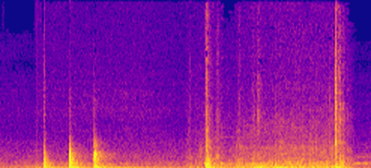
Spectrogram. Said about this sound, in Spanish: No tenía cita, así que golpeó la puerta tímidamente.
